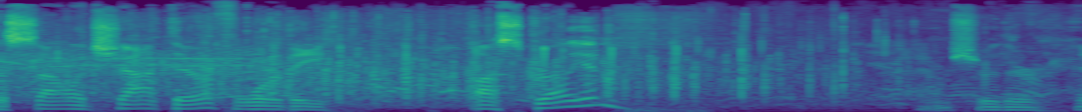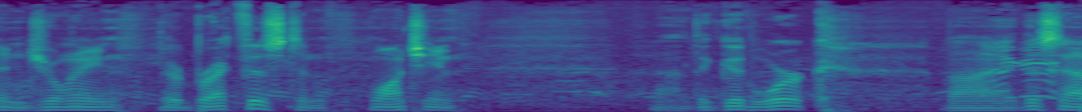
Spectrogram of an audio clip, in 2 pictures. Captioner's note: applause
